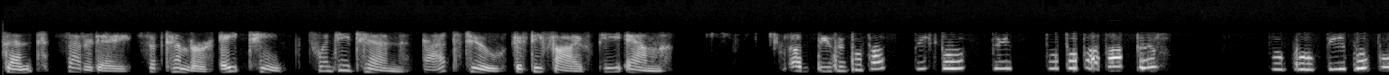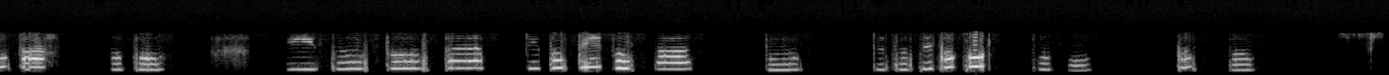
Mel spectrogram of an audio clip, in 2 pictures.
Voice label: voicemail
